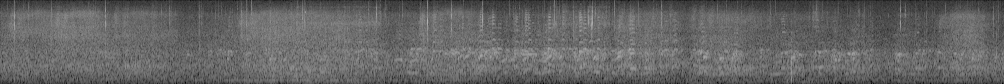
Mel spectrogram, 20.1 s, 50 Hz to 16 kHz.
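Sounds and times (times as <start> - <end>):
geese honking in flight: 0.3 - 20.0.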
